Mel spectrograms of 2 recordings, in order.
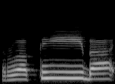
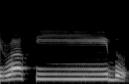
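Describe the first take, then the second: First: Slow "रकीबा" ending on open long aa; one-zabar stop. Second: Slow "रकीब" cut off on b, no final vowel; wrong sukoon stop. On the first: Teacher showing the correct stop, drawn-out "रकीबा" with open aa. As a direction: hold the ee, then finish "रकीबा" on aa. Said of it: "एक जबर दे देंगे". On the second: Teacher showing what not to read, drawn-out "रकीब" ending on vowelless b. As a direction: stretch the ee of "रकीब" and close on b. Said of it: "सुकून नहीं बनाएंगे". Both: Shown as a demonstration.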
